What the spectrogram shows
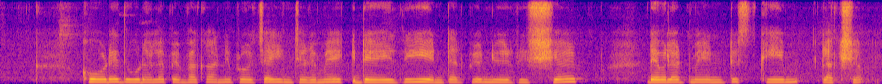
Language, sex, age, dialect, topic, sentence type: Telugu, female, 18-24, Telangana, agriculture, statement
